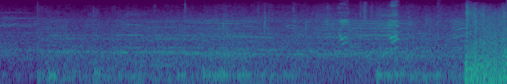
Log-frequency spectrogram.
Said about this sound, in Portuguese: que é justamente da transmissão do Sport TV que pega o momento que explodem duas das três bombas que ocorreram ali aos arredores.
